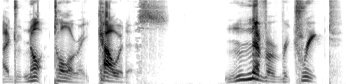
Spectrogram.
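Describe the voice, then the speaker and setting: A man's voice: lowish voice, sing-song, slow pace, no echo, studio quality, full character voice. A man voicing a stern, proud game warlord with a severe, commanding manner. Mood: stern, threatening. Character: stern proud warlord who scorns cowardice.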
